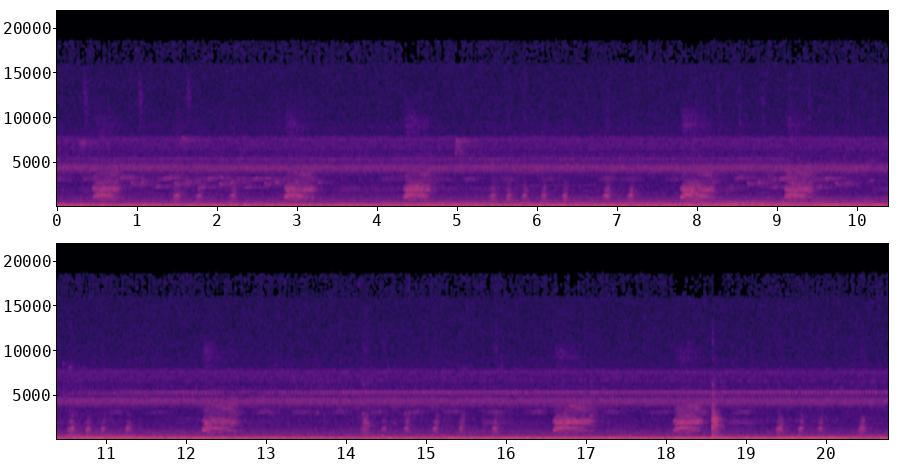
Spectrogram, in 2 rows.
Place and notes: Chubb Trail, Eureka, Missouri, USA - 1923 Tunnel
Recording from within a tunnel that passes under train tracks. Anthrophonic sounds greater from the left channel and biophonic greater from the right channel.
